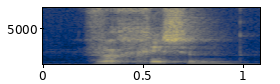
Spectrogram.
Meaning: to make a mistake
- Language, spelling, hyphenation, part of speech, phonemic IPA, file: Dutch, vergissen, ver‧gis‧sen, verb, /vərˈɣɪsə(n)/, Nl-vergissen.ogg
